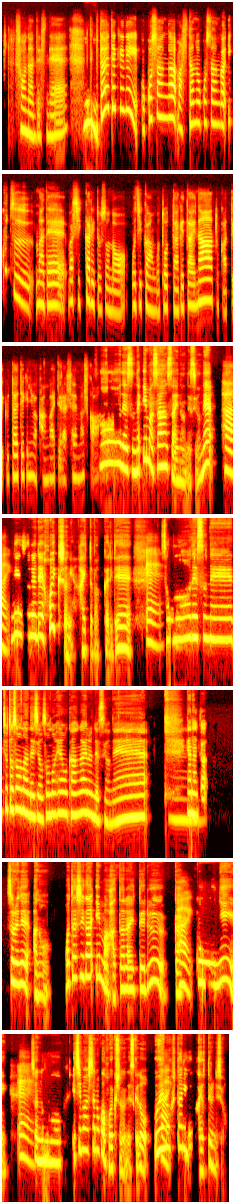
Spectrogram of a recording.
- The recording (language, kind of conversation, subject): Japanese, advice, 転職するべきか今の職場に残るべきか、今どんなことで悩んでいますか？
- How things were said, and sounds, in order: other background noise; distorted speech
